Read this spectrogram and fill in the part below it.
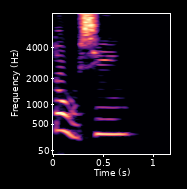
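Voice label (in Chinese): "动心" Mandarin Chinese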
